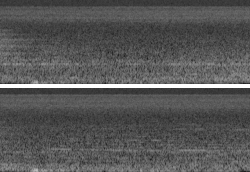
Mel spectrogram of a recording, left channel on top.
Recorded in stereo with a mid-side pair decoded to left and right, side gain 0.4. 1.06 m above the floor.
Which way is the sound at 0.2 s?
40° right.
